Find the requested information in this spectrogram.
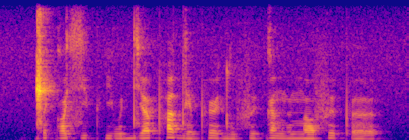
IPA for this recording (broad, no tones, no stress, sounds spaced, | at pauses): ǁ ɪ ɡ ɒ sʲ ø pʰ j u dʲ a pʰ a d e pʰ ø d u f ɪ ɡ a n u n ɒ f e pʼ ə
